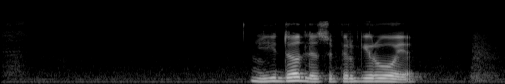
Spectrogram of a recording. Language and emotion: Russian, sad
